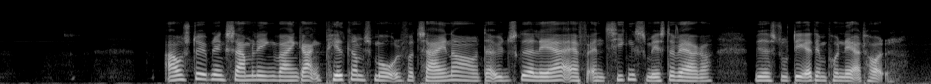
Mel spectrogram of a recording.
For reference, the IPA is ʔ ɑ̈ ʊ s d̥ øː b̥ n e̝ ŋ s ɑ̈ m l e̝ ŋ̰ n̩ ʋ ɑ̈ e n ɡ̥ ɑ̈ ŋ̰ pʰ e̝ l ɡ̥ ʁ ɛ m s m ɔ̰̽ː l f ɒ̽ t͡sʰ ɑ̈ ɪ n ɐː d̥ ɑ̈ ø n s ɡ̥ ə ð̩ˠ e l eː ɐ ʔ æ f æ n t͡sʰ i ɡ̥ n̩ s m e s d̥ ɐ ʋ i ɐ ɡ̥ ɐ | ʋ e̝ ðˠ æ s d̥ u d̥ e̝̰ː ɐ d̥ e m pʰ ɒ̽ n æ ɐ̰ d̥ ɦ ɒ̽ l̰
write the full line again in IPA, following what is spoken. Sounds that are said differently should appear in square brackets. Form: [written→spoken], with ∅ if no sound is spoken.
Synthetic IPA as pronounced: ʔ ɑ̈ ʊ s d̥ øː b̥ n e̝ ŋ s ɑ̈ m l e̝ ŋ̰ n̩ ʋ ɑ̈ e n ɡ̥ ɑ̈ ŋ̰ pʰ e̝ l ɡ̥ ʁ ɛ m s m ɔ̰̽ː l f ɒ̽ t͡sʰ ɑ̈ ɪ n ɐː d̥ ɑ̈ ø n s ɡ̥ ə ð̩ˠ [e→æ] l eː ɐ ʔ æ f æ n t͡sʰ i ɡ̥ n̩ s m e s d̥ ɐ ʋ [i→æ] ɐ ɡ̥ ɐ | ʋ e̝ ðˠ æ s d̥ u d̥ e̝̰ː ɐ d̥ e m pʰ ɒ̽ n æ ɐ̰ d̥ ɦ ɒ̽ l̰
